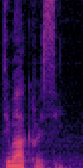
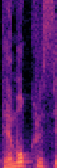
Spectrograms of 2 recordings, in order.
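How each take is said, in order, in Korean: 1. 약하게 줄어든 'dih-muh' 소리로 시작해요. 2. 분명한 'deh-moh' 소리로 시작해요. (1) "디마크라시 알아두시고" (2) "데모크라시 이렇게 읽으면은 창피한 거예요"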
